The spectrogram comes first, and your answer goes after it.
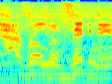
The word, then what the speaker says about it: Avril Lavigne: ask Alura that was the young Canadian ave rolla vigny that's the proper way to pronounce her girlfriend the fifty five percent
